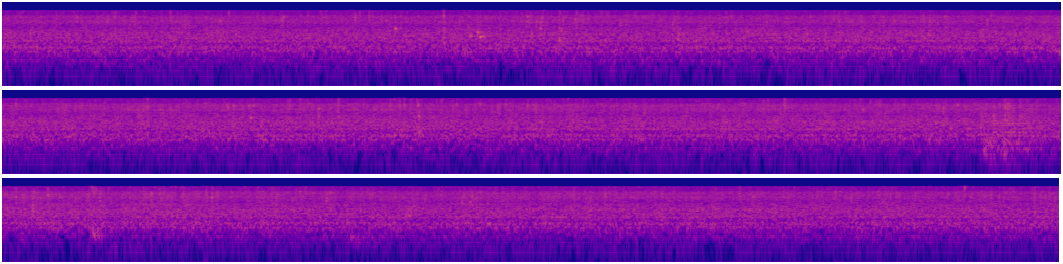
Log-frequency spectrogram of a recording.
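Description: Diced zucchini frying in a pan, a steady even sizzle.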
